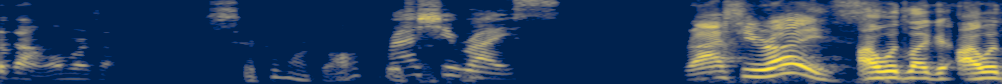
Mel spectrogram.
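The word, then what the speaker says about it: Rashee: hold up rashy rice it's rashy it's rashy rice rash rashy rice rash rashy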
